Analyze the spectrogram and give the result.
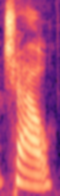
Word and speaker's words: Tso: But so Danny got the General Chow chicken. – TSO, pronounced Chow.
